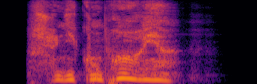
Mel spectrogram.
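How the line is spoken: Stunned murmur. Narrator (French): murmura monsieur d'Imbleval abasourdi

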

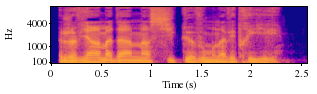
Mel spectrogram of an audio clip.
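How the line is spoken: Plain. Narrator (French): dit-il

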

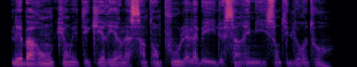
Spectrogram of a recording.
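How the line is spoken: Low voice. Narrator (French): demanda-t-il à voix basse

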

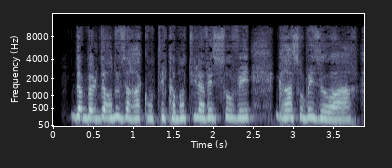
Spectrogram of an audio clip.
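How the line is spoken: Sobbing. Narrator (French): sanglota-t-elle

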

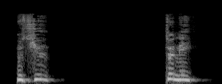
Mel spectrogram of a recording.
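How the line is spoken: Exclaimed. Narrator (French): s'écria Harry

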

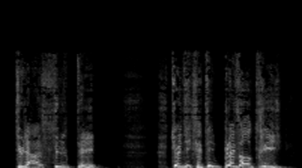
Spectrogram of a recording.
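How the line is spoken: Angry exclamation. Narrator (French): s'exclama Ron, dont le teint devenait violacé à mesure que le sang affluait à son visage

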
